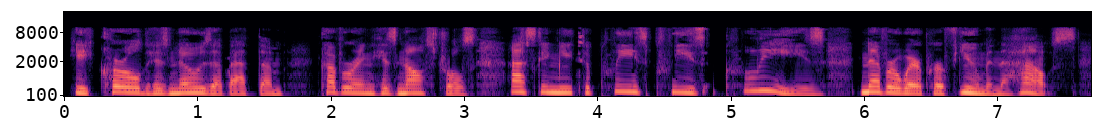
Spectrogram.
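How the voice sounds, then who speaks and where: A woman's voice: mid-range voice, animated, unhurried, hardly any pauses, darkish tone, no echo, clean studio sound. A woman reading a first-person romance novel aloud in a wry, conversational way. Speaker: audiobook narrator. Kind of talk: first-person audiobook narration.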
